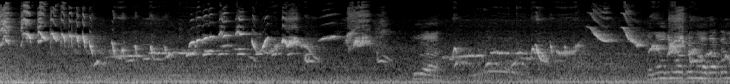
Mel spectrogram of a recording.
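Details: Aceh-type white-rumped shama singing fast, bright chattering and whistled phrases, dense and energetic, with slurred downward notes, over constant low background noise.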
